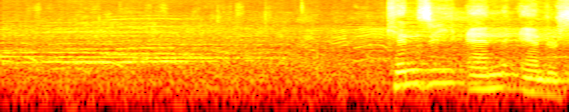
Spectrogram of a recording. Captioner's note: students cheering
